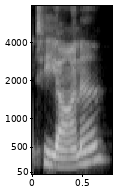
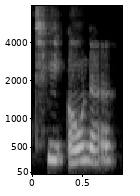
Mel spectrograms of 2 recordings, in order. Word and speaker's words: Teona: Like people always call me Tiana, and especially if like I'm watching someone's live or something, and they look at my name and they're like, "Oh, Tiana." I'm like, "It's T-O na." Hi, Bless. How are you, Queen? Welcome in. And I'm like, "Hello." That's not how you say my name. It's Teona.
